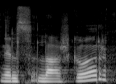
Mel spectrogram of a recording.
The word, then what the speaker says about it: Nils Larsgård: uh my name is Nils lar Gore It's not that um uh difficult to understand that other people can't pronounce o but it's a it's a Norwegian weird letter so yeah uh I'm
